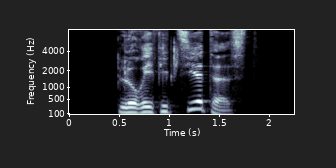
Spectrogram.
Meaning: inflection of glorifizieren: 1. second-person singular preterite 2. second-person singular subjunctive II
- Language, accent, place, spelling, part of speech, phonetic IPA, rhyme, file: German, Germany, Berlin, glorifiziertest, verb, [ˌɡloʁifiˈt͡siːɐ̯təst], -iːɐ̯təst, De-glorifiziertest.ogg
